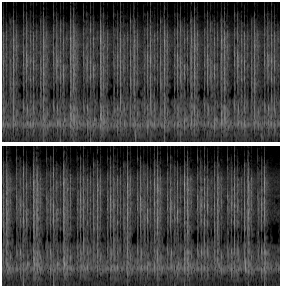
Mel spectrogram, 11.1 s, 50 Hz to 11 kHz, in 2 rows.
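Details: DUO 14 Premium homemade 2-bit relay computer (48 bits ROM, 14 bits RAM, 8 commands) running an 8-command light-pattern program: crisp relay clicks about two a second in a steady stepping pattern; normal operation.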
